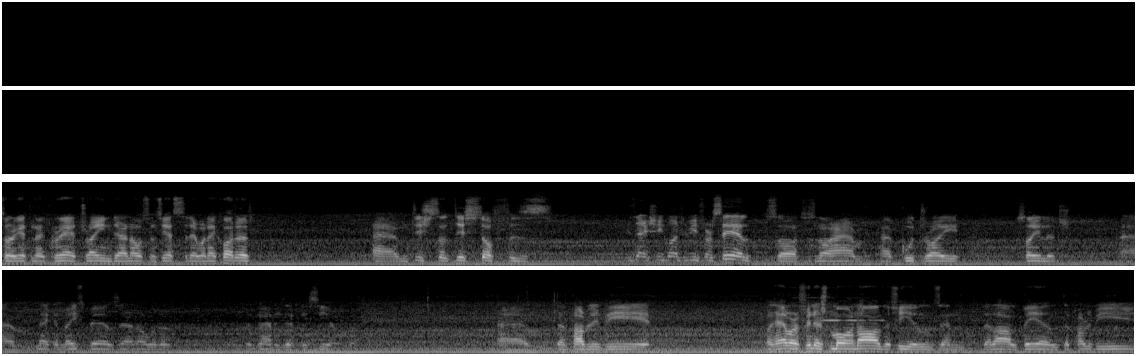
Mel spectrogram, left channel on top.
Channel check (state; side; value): silent; left; digital silence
